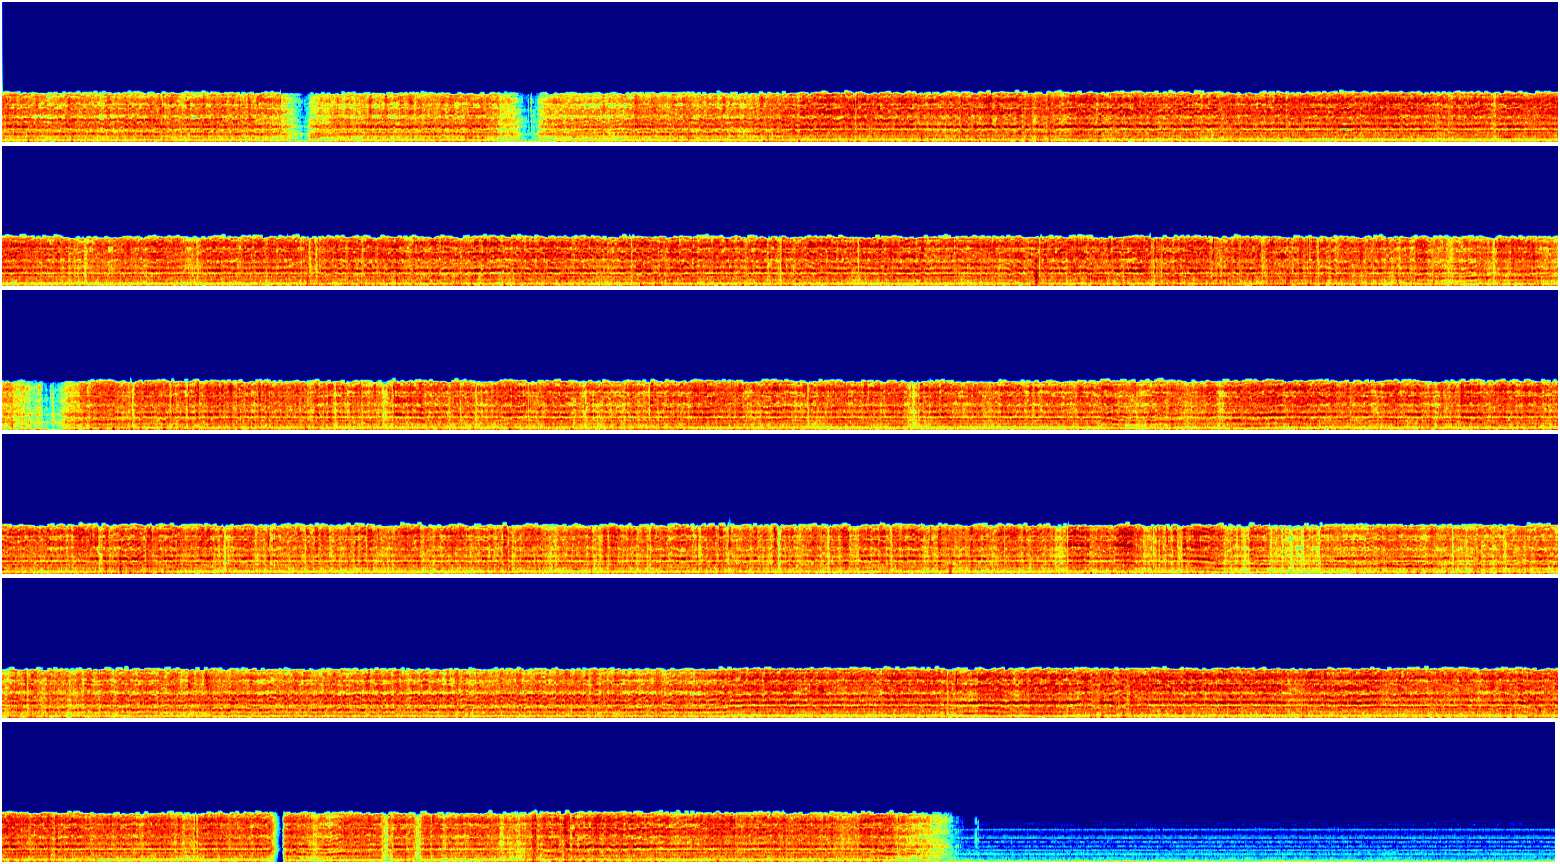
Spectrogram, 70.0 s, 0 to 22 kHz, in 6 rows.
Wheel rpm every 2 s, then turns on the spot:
170, 120, 130, 200, 230, 230, 230, 230, 230, 230, 240, 150, 150, 230, 230, 230, 210, 230, 240, 230, 230, 230, 200, 160, 160, 160, 200, 220, 230, 230, 220, 220, 200, 20, 0.
none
